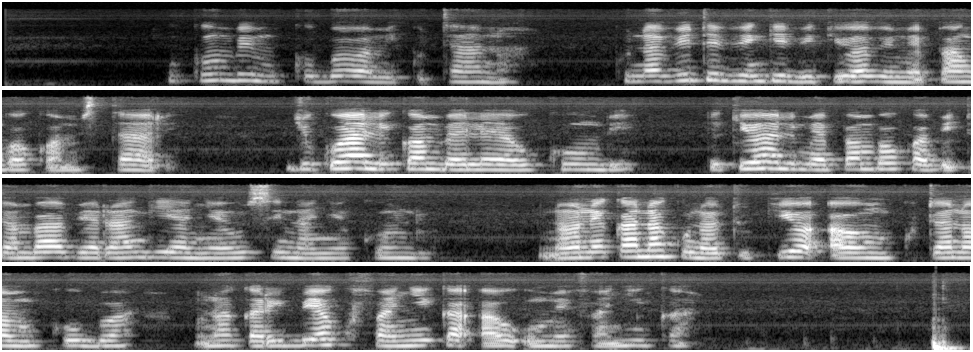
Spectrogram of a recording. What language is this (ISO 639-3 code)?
swa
